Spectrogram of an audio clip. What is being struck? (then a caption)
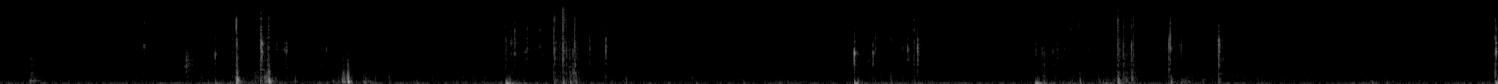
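Soap bar cut with a knife blade. A solid pale blue Coast soap bar with glitter remnants, held in the hand, is sliced and shaved with a utility knife blade while being carved. Quiet, sharp, crunchy clicks and brief scraping cuts come in irregular bursts over a low, steady background hum. Each cut dies away almost instantly.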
